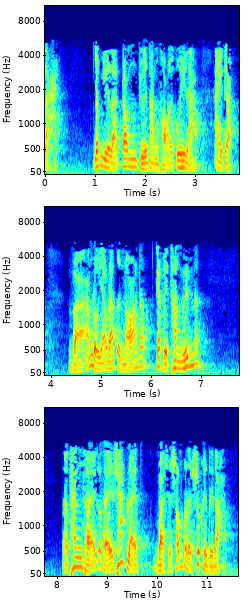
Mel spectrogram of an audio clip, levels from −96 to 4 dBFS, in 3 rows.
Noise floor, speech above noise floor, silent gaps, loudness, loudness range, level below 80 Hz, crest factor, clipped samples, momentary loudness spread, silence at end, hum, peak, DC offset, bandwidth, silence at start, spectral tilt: -58 dBFS; 38 dB; none; -21 LUFS; 2 LU; -44 dBFS; 18 dB; under 0.1%; 9 LU; 0.15 s; none; -4 dBFS; under 0.1%; 5.8 kHz; 0 s; -11.5 dB/octave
